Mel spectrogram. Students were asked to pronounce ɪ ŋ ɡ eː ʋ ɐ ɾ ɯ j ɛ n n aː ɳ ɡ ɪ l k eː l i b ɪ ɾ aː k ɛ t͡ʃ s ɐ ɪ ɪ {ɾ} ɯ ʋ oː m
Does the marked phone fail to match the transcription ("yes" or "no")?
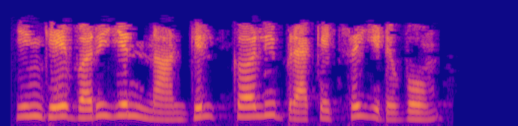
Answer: yes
